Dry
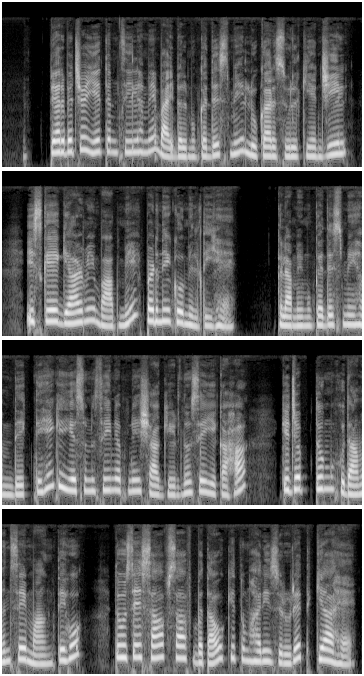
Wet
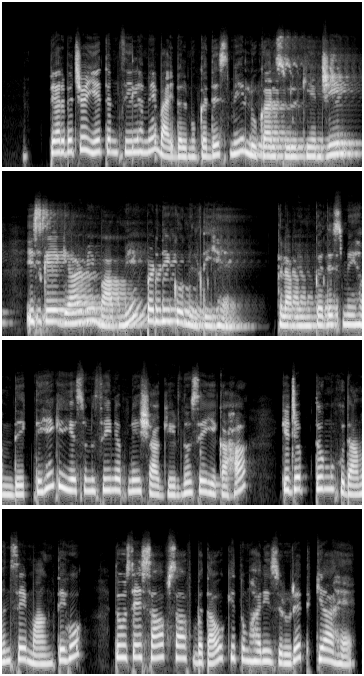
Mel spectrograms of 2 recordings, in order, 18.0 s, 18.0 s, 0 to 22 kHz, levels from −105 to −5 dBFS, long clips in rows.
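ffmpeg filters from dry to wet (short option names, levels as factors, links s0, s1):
-filter_complex "[0:a]asettb=1/sr,asplit=3[s0][s1][s2];[s0]atrim=end=3.004[s3];[s1]atrim=start=3:end=8.69,asetpts=PTS-STARTPTS,afade=t=in:d=0.004:c=qsin,afade=t=out:st=5.686:d=0.004:c=qsin,aecho=1:1:90|180|270|360|450:0.355|0.163|0.0751|0.0345|0.0159,atrim=end_sample=250929[s4];[s2]atrim=start=8.686[s5];[s3][s4]acrossfade=d=0.004:c1=hsin:c2=qsin[s6];[s6][s5]acrossfade=d=0.004:c1=qsin:c2=hsin,asettb=1/sr,asplit=3[s7][s8][s9];[s7]atrim=end=11.544[s10];[s8]atrim=start=11.54:end=11.95,asetpts=PTS-STARTPTS,afade=t=in:d=0.004:c=qsin,afade=t=out:st=0.406:d=0.004:c=qsin,bandreject=f=76.22:t=h:w=4,bandreject=f=152.44:t=h:w=4,bandreject=f=228.66:t=h:w=4,bandreject=f=304.88:t=h:w=4,bandreject=f=381.1:t=h:w=4,bandreject=f=457.32:t=h:w=4,bandreject=f=533.54:t=h:w=4,bandreject=f=609.76:t=h:w=4[s11];[s9]atrim=start=11.946[s12];[s10][s11]acrossfade=d=0.004:c1=hsin:c2=qsin[s13];[s13][s12]acrossfade=d=0.004:c1=qsin:c2=hsin,lowpass=f=8300:w=0.5412,lowpass=f=8300:w=1.3066,afftdn=nr=21:nf=-31,acompressor=threshold=0.126:ratio=6,volume=2.37"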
